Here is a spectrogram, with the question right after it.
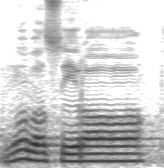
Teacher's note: Setiap huruf yang berharokat fathatain, an, mubasiron, kemudian diwakafkan, diberhentikan. Jadi huruf ujungnya tadi diganti dengan bacaan panjang. Panjangnya dua harokat, mubasiro. Jadi ini namanya mad iwad anit tanwin.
